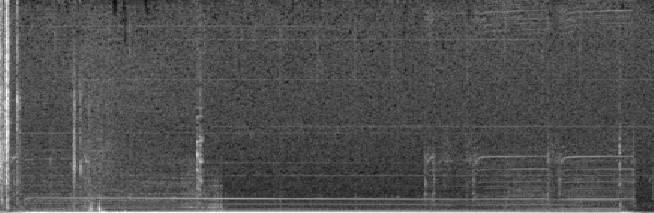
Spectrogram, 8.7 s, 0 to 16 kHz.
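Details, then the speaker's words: Ferrari F430 F1 gearbox hydraulic pump priming at key-on, engine off: low, steady whine that almost sounds like a dying battery, taking about 8–10 seconds to prime, too slow; cause suspected, not confirmed. "And you can hear that the whine pitch of it is very low. It almost sounds like the battery's dying."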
